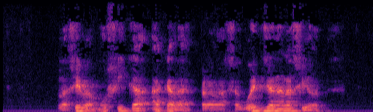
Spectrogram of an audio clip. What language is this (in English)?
Catalan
